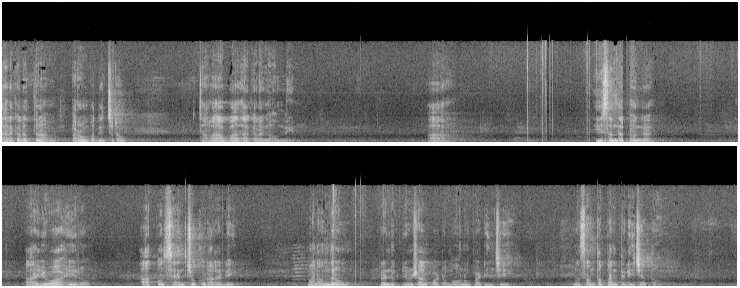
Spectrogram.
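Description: A man speaks slowly and calmly into a microphone, with pauses, heard through loudspeakers.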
